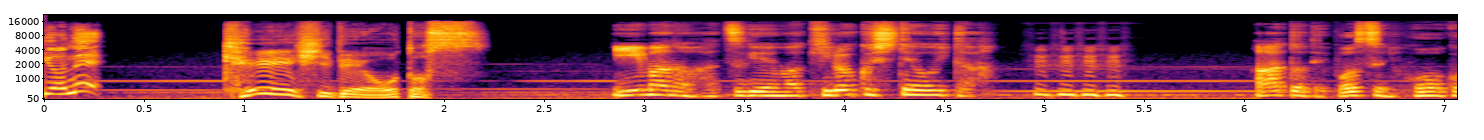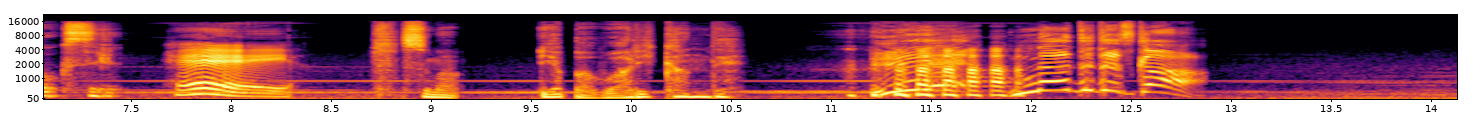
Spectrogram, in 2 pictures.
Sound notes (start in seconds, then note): 11.1 chuckles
